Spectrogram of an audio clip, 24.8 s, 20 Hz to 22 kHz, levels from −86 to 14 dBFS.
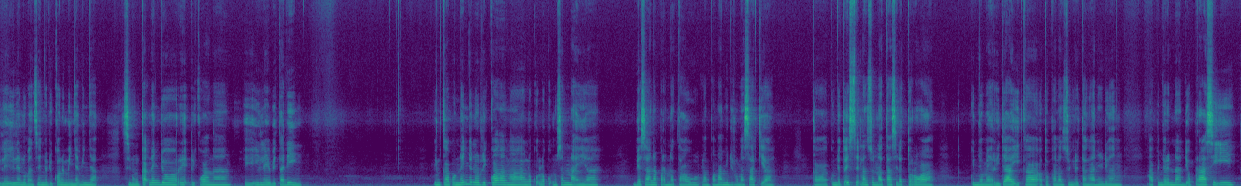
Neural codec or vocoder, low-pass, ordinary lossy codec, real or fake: none; none; none; real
